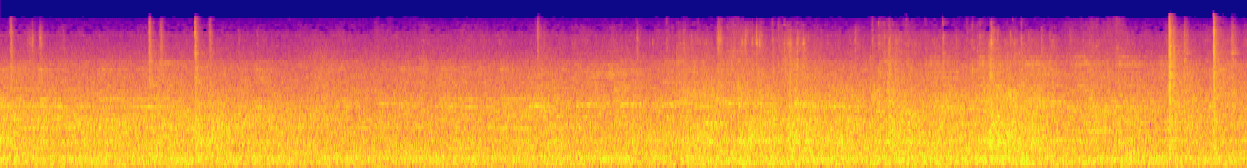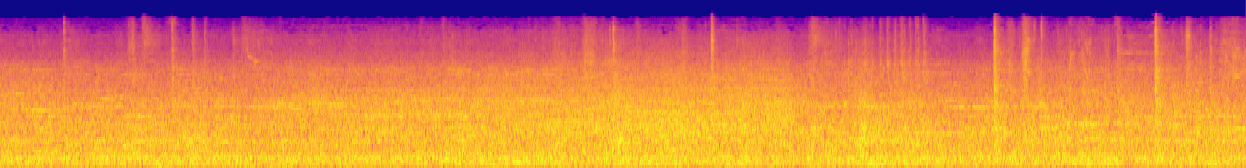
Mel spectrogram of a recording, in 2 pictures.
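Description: Heavy machinery rumbles and hums steadily nearby.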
